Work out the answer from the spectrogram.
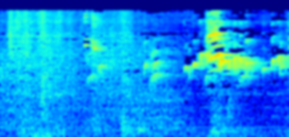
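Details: One of a pair of European goldfinches giving quiet, high tinkling twitters and chirps that grow brighter near the end, over a steady low background hum.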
